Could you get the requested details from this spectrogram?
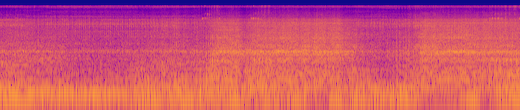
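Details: Honda Beat FI scooter after repair: stalling and hesitation caused by a broken wire, not the suspected sensor; now idles steadily and picks up cleanly on throttle blips without stumbling.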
